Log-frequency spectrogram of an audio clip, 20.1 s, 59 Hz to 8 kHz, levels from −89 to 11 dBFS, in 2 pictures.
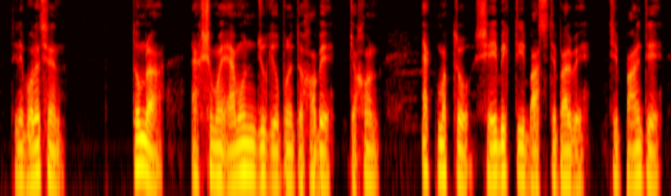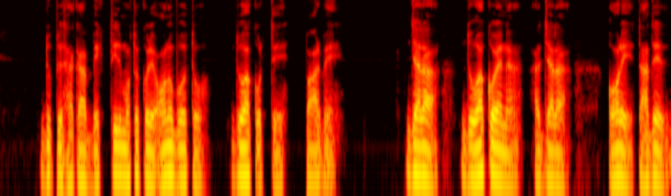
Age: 50-69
